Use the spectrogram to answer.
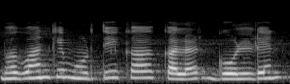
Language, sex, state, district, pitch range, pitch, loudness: Hindi, female, West Bengal, Alipurduar, 265-305 Hz, 285 Hz, -16 LUFS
